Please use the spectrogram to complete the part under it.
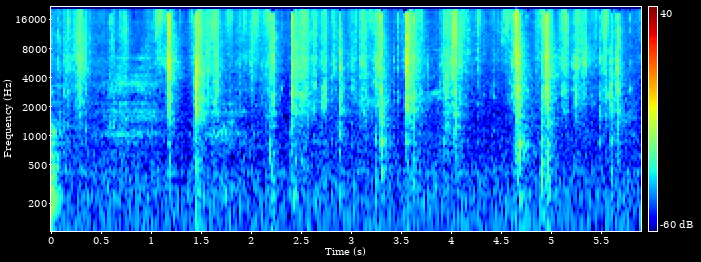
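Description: Tarot cards are shuffled in quick, crisp riffling bursts, close and quiet, with a steady rhythm and no voices.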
